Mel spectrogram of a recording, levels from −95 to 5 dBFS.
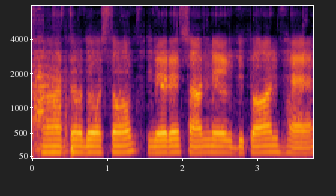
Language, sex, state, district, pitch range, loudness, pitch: Hindi, male, Rajasthan, Bikaner, 120-130 Hz, -16 LUFS, 125 Hz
